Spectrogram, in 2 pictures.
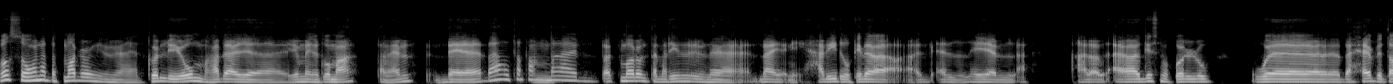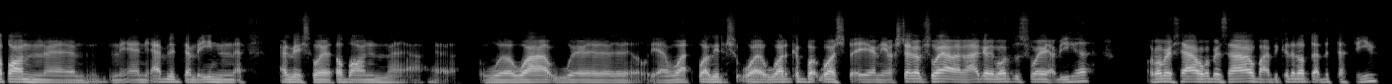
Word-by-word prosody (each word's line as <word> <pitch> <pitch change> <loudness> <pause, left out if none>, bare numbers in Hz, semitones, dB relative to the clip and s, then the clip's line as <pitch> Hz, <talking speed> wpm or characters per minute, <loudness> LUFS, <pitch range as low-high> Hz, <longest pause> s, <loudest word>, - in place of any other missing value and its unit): بُص 205 +1 +1
هو 180 0 +6
أنا 200 +1 +4
باتمرَّن 140 - -2
كل 145 -1 +1
يوم 140 +3 +3
ما 110 - -4
عدا 130 +1 +2
آآ، 105 -3 0
يوم 115 +4 -2
الجمعة، 115 +3 0 0.2
تمام. 110 +10 -2 0.2
ب 110 +5 -5 0.6
طبعًا 105 - -3 0.3
ب 145 -4 -12
باتمرَّن 160 +1 +1
تمارين 130 -1 -2
بقى 110 +2 -1
يعني 100 -2 -7
حديد 125 +1 0
وكده، 120 0 +3
ال 115 +1 -8
اللي 110 0 -7
هي 115 -1 +1
ال 105 0 -6 0.5
على - - 0
ال - - -6
على 125 0 +4
الجسم 145 +2 -1
كله، 125 +2 0 0.4
وباحب 120 +1 +4
طبعًا 125 -4 +3 0.7
يعني 105 +1 -5
قبل 125 0 0
التمرين 110 -2 -2 0.5
أجري 110 0 0
شوية 110 +2 +1
طبعًا، 105 -1 -2 0.9
و 105 +1 -5
و 105 +1 +1 0.3
و 105 +1 -6 0.8
ي - - -4 0.3
وأجري 115 -1 +1
شوية، 65 - 0
و - - -1
وأركب 125 0 0
ب 130 - +3
واشت 120 -4 +1
يعني 110 -1 -1
وأشتغل 135 +3 +1
شوية 135 +4 +3
على 125 -2 +5
العجلة 115 +3 +1
برضه 125 +1 -1
شوية 120 +1 0
قبليها، 125 +6 -4 0.6
ربع 130 +1 +4
ساعة 130 +2 +4
وربع 125 -2 0
ساعة، 130 +4 +4
وبعد 115 -3 -2
كده 130 +3 -3
بابدأ 130 -1 +2
بالتدريج. 115 +5 -7
120 Hz, 140 wpm, -23 LUFS, 110-130 Hz, 0.9 s, هو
